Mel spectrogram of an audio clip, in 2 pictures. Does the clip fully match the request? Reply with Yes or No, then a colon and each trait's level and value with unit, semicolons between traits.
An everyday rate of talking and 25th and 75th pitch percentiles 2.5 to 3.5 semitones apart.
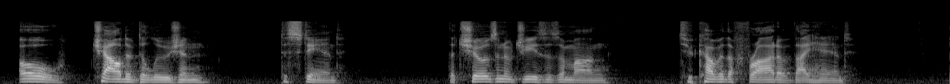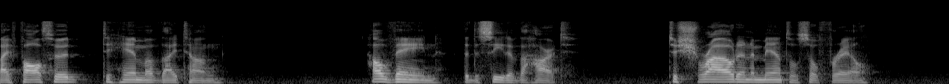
No: slow, 125 wpm; average, 2.9 semitones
